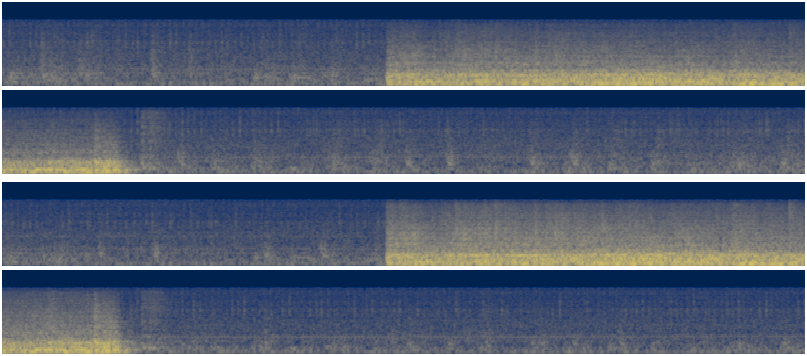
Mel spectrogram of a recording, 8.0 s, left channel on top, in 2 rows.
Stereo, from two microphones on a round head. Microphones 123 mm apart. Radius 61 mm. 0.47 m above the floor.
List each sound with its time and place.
1.9 s a sliding door: 45° right (ahead or behind), 0.5 m
4.7 s a snare drum: 10° left (ahead or behind), 3 m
